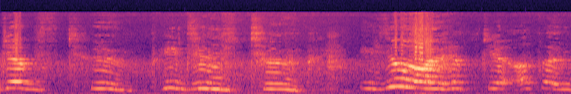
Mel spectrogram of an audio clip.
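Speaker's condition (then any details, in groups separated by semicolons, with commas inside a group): Cerebral palsy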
